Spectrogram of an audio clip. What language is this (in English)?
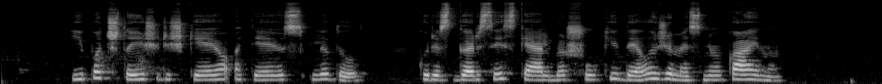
Lithuanian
